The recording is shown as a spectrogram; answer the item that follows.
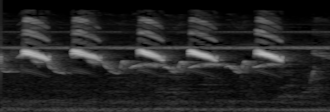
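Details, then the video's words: Caged female Chinese hwamei giving its 'xùy' call: five loud, slurred whistled notes, each sliding downward, repeated about every half second with short gaps, over a steady high electronic whine and low hum. "Họa mi mái xùy cực đỉnh"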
